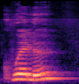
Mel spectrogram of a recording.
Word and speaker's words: Quelle: Et l'eau en allemand, la source ça se dit quelle et ça s'écrit exactement quel comme nous on dit quel.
